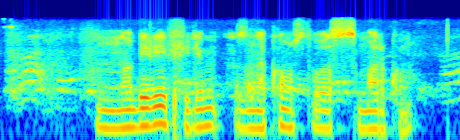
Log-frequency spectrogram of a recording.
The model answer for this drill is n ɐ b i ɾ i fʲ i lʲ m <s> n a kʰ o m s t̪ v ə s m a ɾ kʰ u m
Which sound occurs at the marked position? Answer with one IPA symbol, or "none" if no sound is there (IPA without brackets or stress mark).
z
